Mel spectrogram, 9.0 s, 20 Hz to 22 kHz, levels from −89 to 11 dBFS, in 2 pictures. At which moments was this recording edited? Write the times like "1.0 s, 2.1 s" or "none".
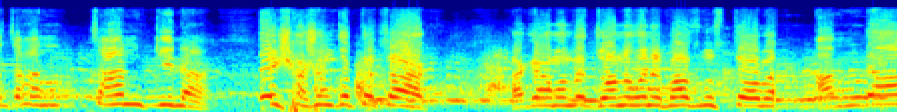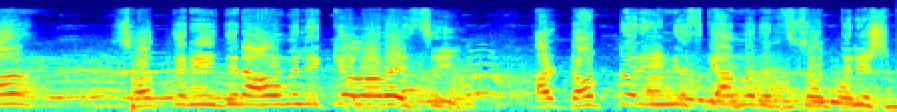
1.3 s, 3.9 s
